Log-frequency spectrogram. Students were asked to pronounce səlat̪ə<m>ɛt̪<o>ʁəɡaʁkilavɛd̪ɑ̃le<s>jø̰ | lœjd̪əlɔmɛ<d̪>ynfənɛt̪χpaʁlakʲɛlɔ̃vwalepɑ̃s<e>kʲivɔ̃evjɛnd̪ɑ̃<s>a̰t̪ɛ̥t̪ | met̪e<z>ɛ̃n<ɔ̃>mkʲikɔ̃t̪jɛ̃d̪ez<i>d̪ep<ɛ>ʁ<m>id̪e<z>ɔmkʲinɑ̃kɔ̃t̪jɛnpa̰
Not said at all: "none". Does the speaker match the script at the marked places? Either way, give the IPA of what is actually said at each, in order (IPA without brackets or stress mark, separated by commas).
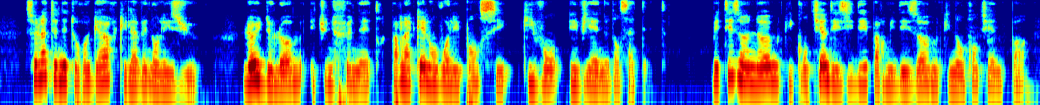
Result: n, o, z, t̪, e, s, z, ɔ, i, a, m, z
